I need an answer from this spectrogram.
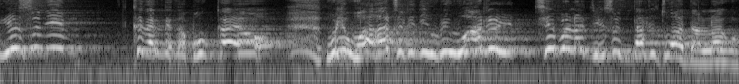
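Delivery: desperate, crying voice.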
